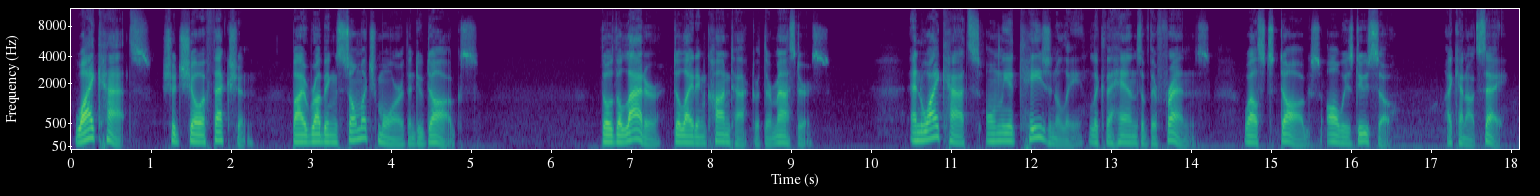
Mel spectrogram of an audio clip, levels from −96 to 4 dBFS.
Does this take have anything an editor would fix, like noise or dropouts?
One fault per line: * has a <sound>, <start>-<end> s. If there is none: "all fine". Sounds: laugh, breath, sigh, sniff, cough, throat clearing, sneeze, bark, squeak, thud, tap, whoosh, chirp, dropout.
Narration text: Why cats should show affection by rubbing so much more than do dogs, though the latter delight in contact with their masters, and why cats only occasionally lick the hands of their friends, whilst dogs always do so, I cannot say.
all fine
